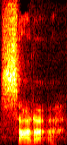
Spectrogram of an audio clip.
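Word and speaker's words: Sara: confusing my brain because it's spelled s a r a but the way the audiobook says it I think it's s and I'm probably saying that wrong because my brain tries to say it like the French way of saying but it's not French. I believe the author is Moroccan. Sada is how the audiobook narrator says it.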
